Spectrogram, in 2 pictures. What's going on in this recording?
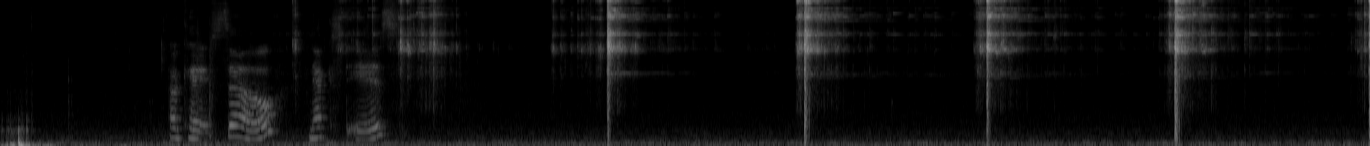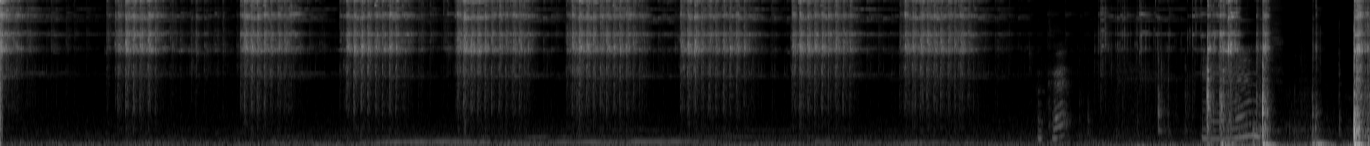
Instrument samples > Other
this is a tambourine i recorded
